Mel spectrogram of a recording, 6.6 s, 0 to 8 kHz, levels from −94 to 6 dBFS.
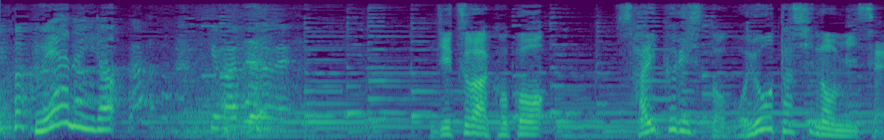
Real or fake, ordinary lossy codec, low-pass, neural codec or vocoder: fake; none; 7.2 kHz; vocoder, 44.1 kHz, 128 mel bands every 256 samples, BigVGAN v2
